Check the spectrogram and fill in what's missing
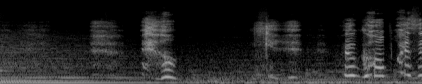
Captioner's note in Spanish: sollozos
